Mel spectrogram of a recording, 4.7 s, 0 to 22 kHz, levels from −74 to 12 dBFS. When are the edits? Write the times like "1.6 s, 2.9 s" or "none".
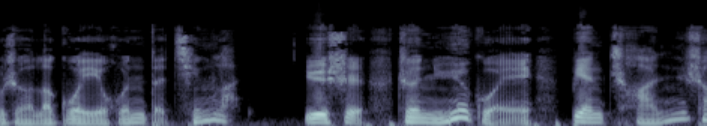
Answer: none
